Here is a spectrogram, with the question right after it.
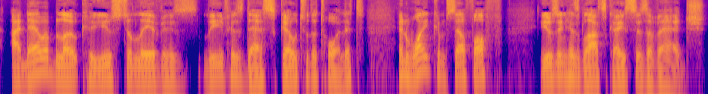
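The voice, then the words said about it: Put-on regional accent. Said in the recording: “I'm going to say this in the accent of the of where this would be from.”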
